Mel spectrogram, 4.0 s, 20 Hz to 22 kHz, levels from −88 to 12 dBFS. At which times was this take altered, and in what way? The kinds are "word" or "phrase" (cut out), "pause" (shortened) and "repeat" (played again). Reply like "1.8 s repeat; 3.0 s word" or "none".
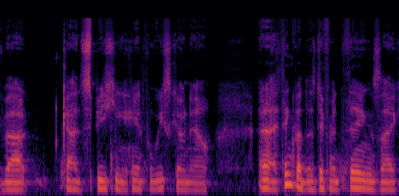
none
